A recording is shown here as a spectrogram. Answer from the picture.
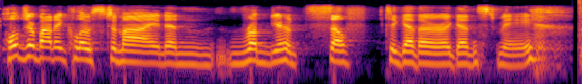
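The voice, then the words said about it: Character voice. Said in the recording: “get a character voice”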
